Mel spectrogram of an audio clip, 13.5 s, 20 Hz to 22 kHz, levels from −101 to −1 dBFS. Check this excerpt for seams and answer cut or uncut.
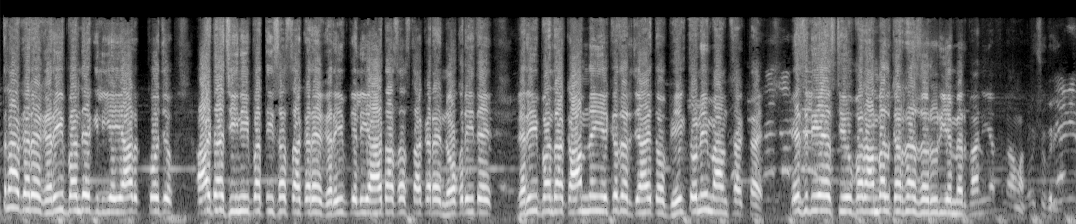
uncut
